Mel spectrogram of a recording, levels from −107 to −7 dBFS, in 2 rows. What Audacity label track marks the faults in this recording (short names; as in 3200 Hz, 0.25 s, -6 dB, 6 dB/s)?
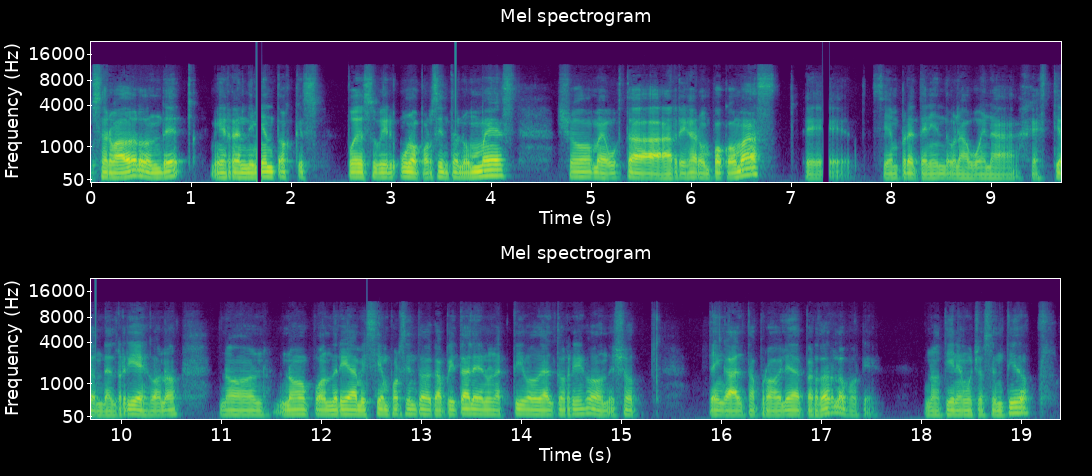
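1.650000	1.700000	gap 52 ms
3.640000	3.640000	pop -8 dBFS
7.310000	7.380000	gap 70 ms
9.740000	9.740000	pop -15 dBFS
12.450000	12.450000	gap 3.2 ms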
